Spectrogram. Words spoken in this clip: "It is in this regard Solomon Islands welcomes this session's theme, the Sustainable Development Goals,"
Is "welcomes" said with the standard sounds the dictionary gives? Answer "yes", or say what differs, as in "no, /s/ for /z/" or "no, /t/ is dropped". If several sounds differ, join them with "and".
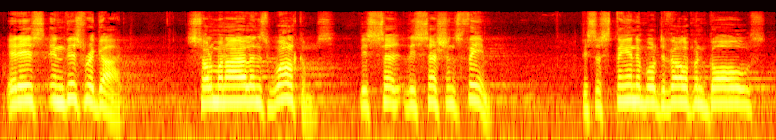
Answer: yes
